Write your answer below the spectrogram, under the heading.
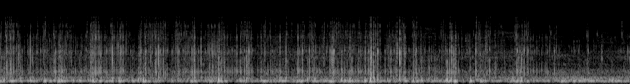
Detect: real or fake real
